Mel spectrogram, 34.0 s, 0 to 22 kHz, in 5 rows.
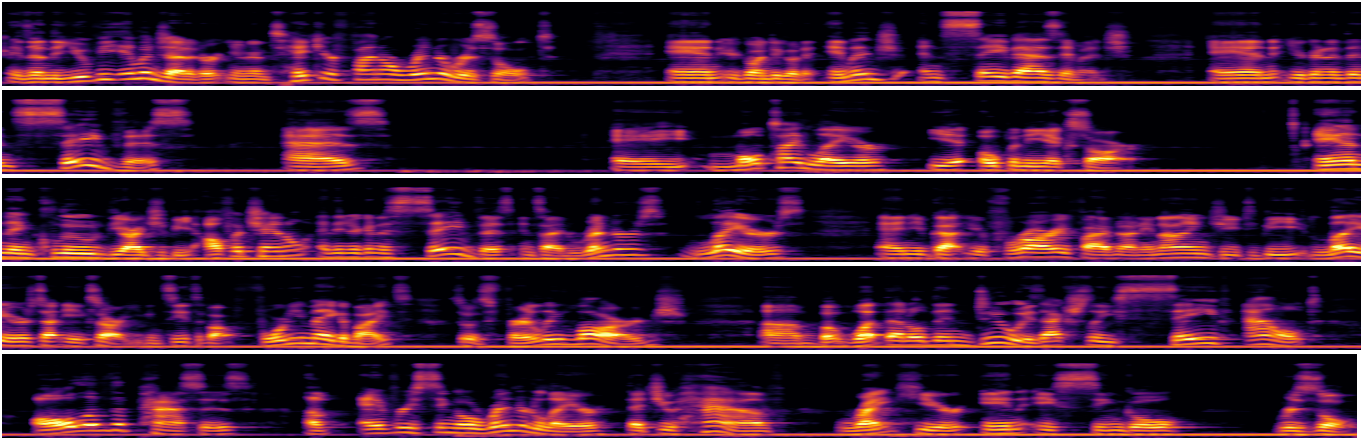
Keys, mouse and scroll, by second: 1.0-1.4 scroll down 2, 2.1 middle click, 3.5 click, 27.7 click, 28.8 middle click.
